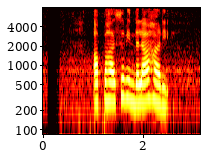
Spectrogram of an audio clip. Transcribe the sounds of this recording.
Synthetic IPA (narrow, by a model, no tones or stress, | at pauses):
ɐpːɦaːsɨʋind̪ɐlaːɦɐɾi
